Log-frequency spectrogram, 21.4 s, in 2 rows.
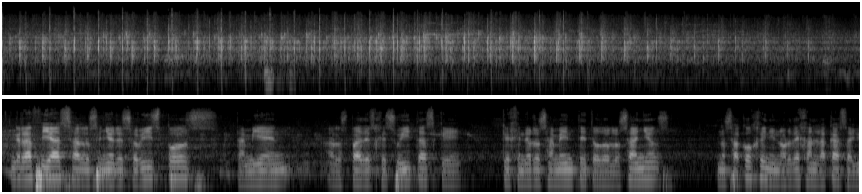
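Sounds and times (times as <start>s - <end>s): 
audience applause: 0.0s - 11.8s
speech: 10.8s - 21.4s.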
